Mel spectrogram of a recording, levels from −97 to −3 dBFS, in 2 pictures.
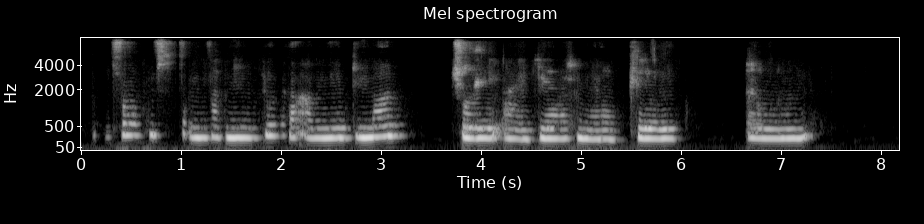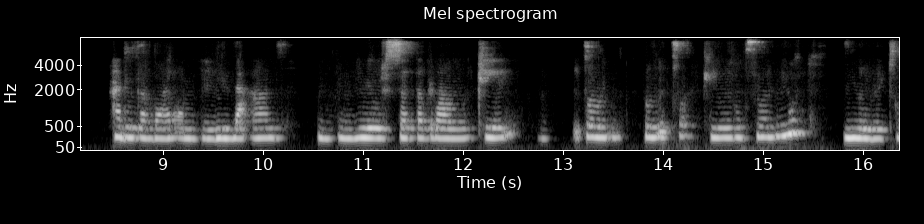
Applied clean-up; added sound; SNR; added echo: neural mask model DeepFilterNet 3.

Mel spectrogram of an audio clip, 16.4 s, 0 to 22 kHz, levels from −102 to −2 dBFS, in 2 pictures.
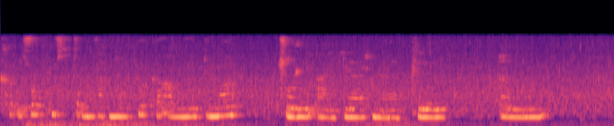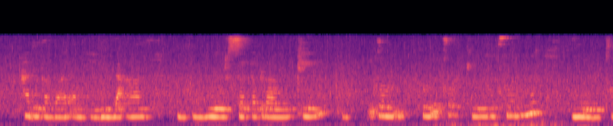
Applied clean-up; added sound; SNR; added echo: none; Stream; 13 dB; reverberation time 0.3 s.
